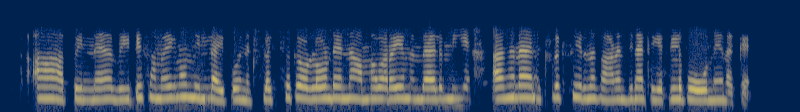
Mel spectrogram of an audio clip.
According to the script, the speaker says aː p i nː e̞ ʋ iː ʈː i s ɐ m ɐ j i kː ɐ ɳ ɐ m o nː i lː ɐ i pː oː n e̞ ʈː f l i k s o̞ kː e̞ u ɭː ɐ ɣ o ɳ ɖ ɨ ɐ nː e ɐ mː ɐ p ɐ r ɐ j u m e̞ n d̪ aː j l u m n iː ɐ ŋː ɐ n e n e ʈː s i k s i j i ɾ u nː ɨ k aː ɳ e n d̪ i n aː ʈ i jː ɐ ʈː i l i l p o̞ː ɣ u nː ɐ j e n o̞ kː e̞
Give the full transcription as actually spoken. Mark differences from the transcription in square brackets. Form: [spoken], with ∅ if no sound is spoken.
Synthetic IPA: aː p i nː e̞ ʋ iː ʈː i s ɐ m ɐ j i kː ɐ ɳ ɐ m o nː i lː ɐ i pː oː n e̞ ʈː f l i k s o̞ kː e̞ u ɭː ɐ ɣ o ɳ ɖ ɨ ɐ nː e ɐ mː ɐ p ɐ r ɐ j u m e̞ n d̪ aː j l u m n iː ɐ ŋː ɐ n e n e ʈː [f] i k s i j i ɾ u nː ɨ k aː ɳ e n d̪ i n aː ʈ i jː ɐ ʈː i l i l p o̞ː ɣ u nː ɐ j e n o̞ kː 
